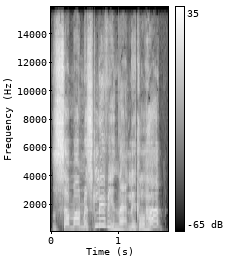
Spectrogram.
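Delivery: high-pitched little puppet voice; puppet boy. Acted. Puppet boy spots a cottage, high little voice. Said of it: "said Pinocchio".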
